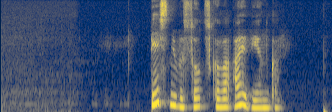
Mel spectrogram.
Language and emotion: Russian, neutral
